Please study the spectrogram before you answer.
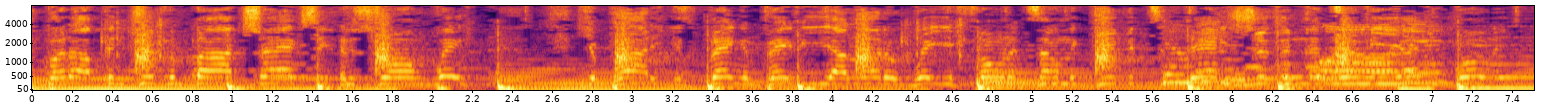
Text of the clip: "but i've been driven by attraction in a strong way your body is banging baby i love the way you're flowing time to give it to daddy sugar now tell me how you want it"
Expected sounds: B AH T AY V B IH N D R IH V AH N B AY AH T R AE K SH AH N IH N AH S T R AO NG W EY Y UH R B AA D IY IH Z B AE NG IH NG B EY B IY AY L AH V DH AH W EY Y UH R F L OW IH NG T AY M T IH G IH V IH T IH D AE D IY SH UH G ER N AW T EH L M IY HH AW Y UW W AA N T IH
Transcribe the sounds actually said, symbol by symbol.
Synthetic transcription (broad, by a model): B AH T AY V B IH N D R IH V AH N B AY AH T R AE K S IH N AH S T R AO NG W EY Y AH R B AA D IY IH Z B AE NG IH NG B EY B IY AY L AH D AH W EY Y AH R F OW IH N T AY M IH G IH V IH T IH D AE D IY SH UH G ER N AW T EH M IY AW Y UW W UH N IH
